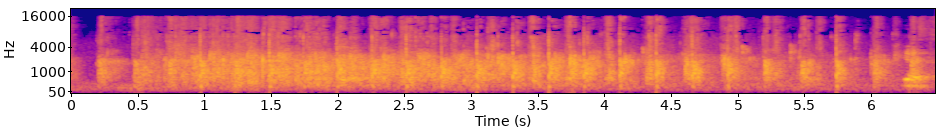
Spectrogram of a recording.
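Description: Audience applauding, starting right away and thinning into scattered separate claps toward the end.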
